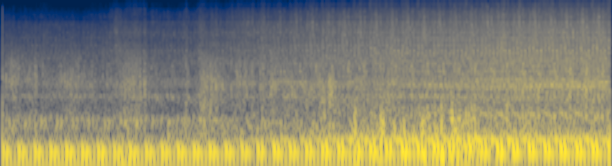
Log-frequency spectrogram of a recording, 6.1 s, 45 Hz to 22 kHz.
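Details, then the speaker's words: Свапнутый EJ255 на Subaru Forester SH9, first start after swap, at idle; light regular tapping about three per second over boxer burble, absent on an identical second engine; knock suspected to be a piston pin, unconfirmed. "слышен какой-то стук небольшой, но непонятно откуда. Просто вот слева от меня второй такой же мотор. Но здесь не слышно вообще никаких звуков."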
